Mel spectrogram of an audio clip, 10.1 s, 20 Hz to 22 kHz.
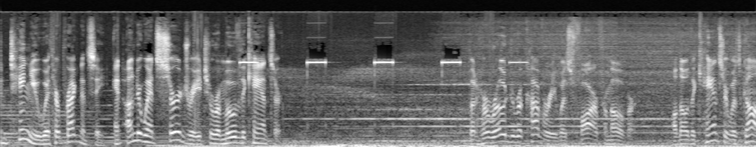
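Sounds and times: low steady drone: 0:02.8 - 0:10.0
patient monitor beeping: 0:03.2 - 0:07.7.

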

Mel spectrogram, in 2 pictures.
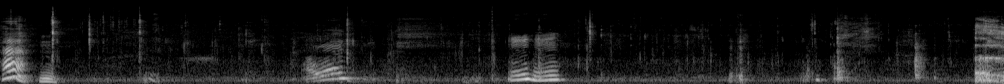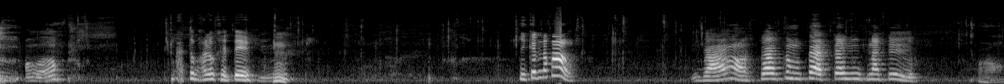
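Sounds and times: soft chewing and mouth clicks: 0:00.4 - 0:09.7, 0:10.7 - 0:17.2, 0:18.4 - 0:20.0.

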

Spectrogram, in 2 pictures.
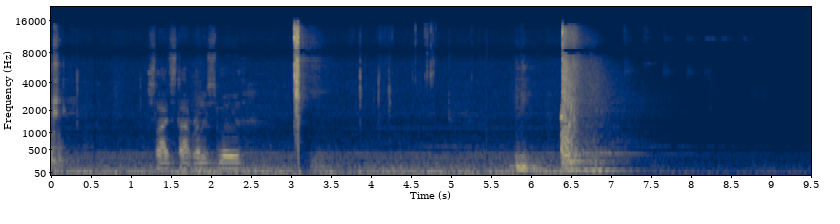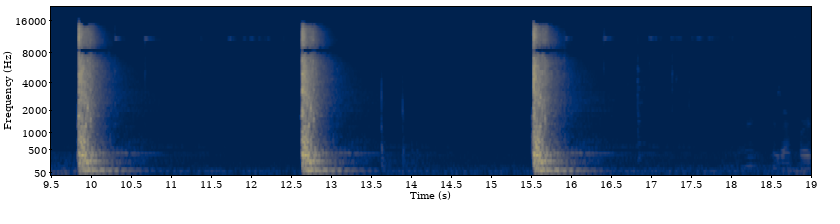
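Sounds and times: pistol shots echoing: 0:06.4 - 0:07.2, 0:09.8 - 0:10.5, 0:12.6 - 0:13.4, 0:15.5 - 0:16.3.

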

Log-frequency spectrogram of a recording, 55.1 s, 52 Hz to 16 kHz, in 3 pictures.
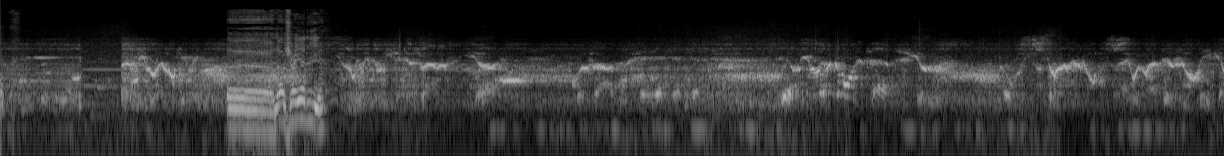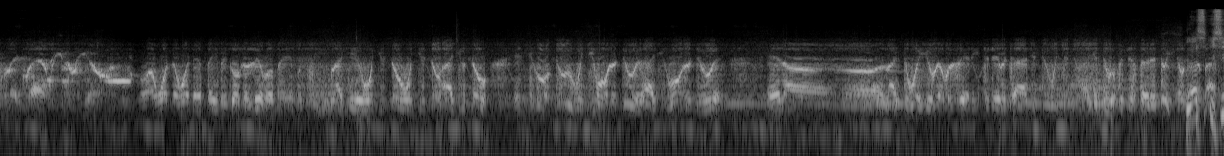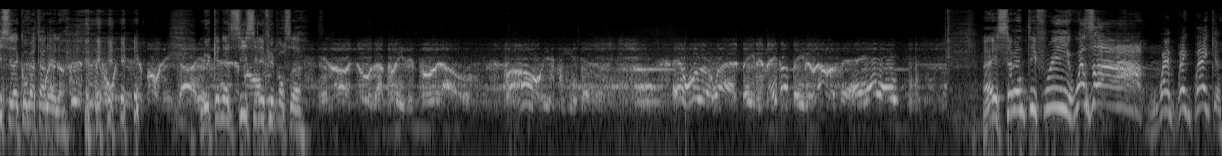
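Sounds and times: narrow-band radio speech: 0:00.0 - 0:07.7, 0:08.7 - 0:14.2, 0:14.8 - 0:53.2
radio band noise: 0:00.0 - 0:53.2.

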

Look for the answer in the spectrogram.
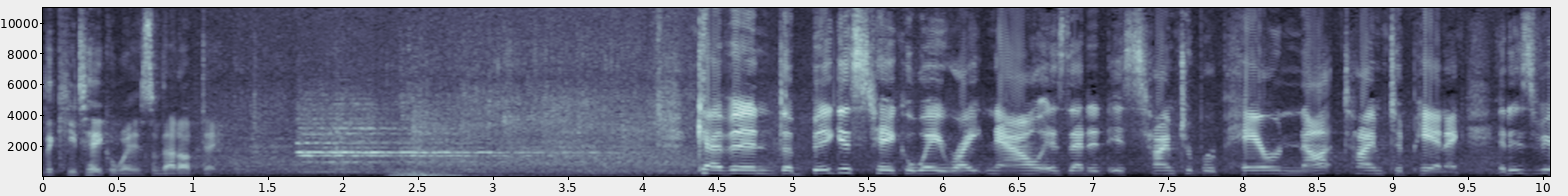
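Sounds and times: low rumble: 0:02.3 - 0:03.4.

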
